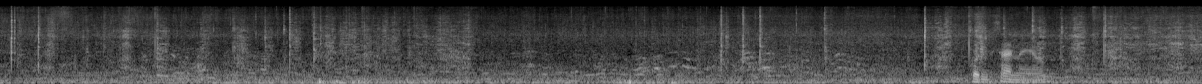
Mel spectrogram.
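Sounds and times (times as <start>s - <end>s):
metal ladle scraping and clinking: 0.0s - 4.8s, 9.2s - 12.0s
food sizzling in a wok: 0.0s - 12.0s.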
